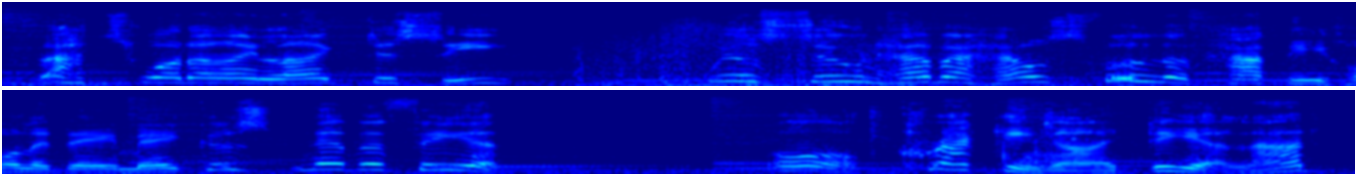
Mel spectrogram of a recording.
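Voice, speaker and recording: A middle-aged northern English inventor for a video game. He is chirpy, polite and eager to please, speaking high with a lively lilt. Music plays underneath. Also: measured pace, full character voice. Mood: cheery. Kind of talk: video game character acting.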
